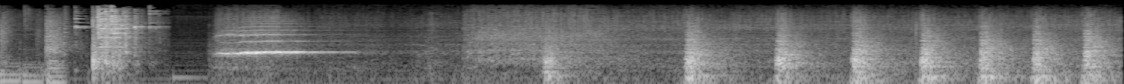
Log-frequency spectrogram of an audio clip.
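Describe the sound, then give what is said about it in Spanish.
A glass bottle is smashed against a steam locomotive, as when christening a ship: a sharp shatter with clinking fragments, then a long whistle and steady rhythmic chuffing of a steam train. “Tira la botella esa que haces como cuando se inaugura un barco, inaugura la locomotora, inaugura este viaje y venga.”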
